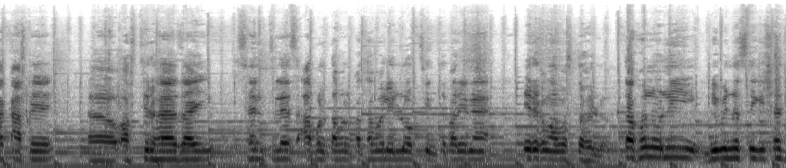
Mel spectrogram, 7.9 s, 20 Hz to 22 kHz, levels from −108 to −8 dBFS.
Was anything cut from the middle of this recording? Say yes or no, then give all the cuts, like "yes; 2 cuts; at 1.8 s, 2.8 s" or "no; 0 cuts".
no; 0 cuts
